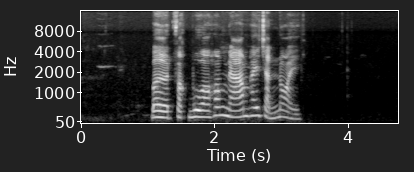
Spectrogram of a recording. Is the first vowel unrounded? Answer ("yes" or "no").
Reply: yes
